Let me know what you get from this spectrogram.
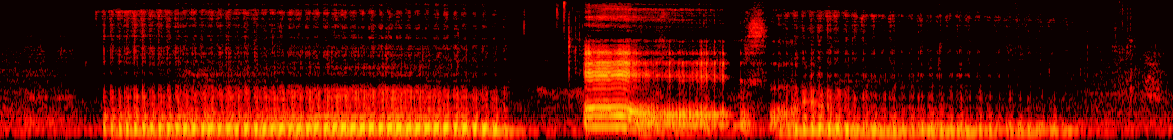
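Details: Grumpy, drowsy yorkie-schnauzer mix dog, hiding in a dark bathroom to sleep after a walk and lunch, gives a sustained low rumbling growl, a brief sharper vocal burst, then a fading softer grumble.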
